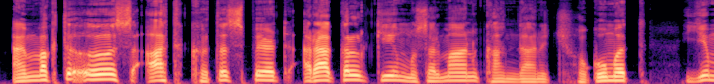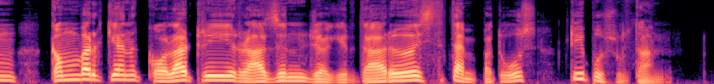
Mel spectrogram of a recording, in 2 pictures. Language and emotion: Kashmiri, neutral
